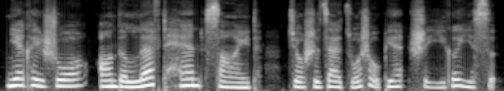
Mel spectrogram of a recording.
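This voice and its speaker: A woman teaching English vocabulary in a scripted lesson, spelling words letter by letter and reading example sentences slowly and clearly. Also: on the high side, warm tone, dry recording, studio quality. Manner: clear, patient explaining.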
